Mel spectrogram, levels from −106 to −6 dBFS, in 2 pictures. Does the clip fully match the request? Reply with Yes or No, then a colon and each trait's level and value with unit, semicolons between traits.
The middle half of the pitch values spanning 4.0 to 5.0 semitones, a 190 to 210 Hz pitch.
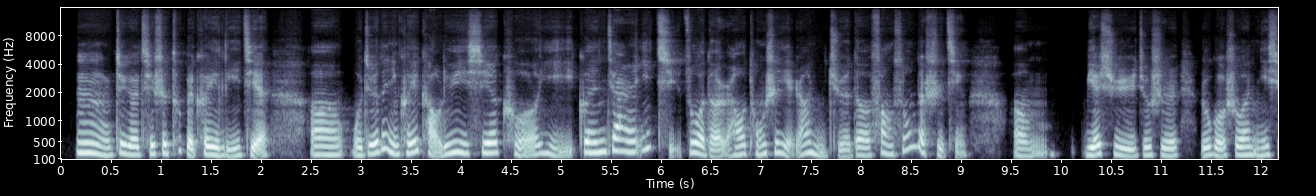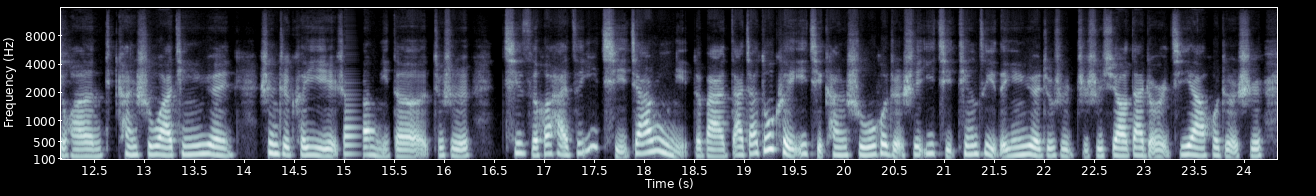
Yes: average, 4.4 semitones; high, 195 Hz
